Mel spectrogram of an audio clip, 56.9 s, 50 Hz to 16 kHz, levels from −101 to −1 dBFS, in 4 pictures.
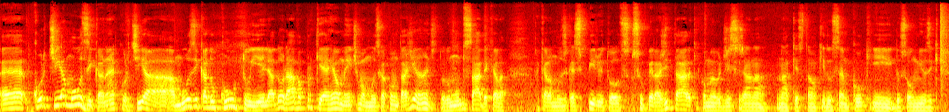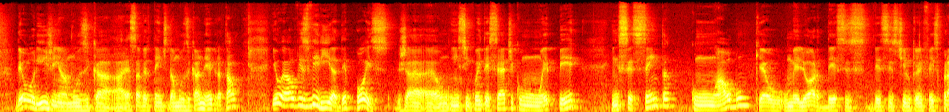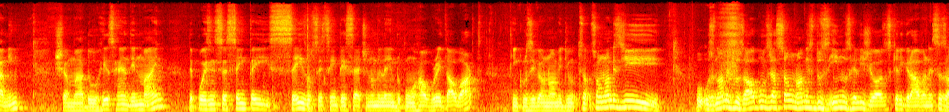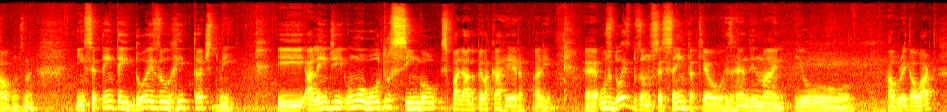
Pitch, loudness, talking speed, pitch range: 110 Hz, -15 LUFS, 180 wpm, 95-145 Hz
